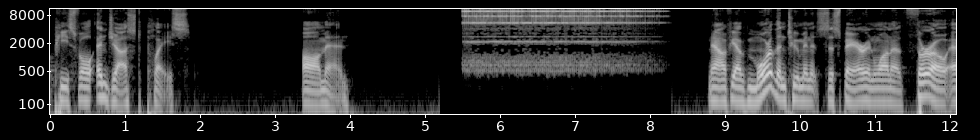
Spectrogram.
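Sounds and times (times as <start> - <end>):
alarm clock bell ringing: 5.5 - 8.3.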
